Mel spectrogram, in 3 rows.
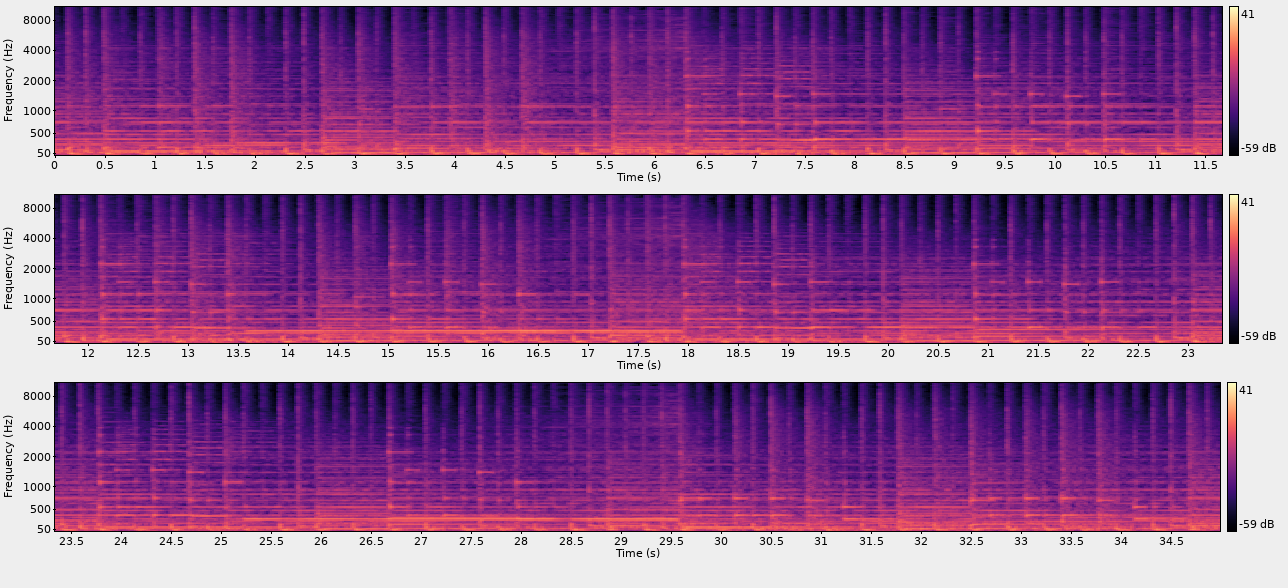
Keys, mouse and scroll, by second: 2.0 scroll down 1, 2.2-5.5 middle drag, 5.5 click, 7.0 shift+click, 7.8 shift+click, 9.0 shift+click, 10.3 shift+click, 10.9-11.3 scroll up 2, 11.5-14.6 middle drag, 14.6 ctrl+z, 14.8 ctrl+z, 15.1 ctrl+z, 15.5 ctrl+z, 15.9 ctrl+z, 16.2 ctrl+z, 17.0-18.3 middle drag, 18.3 scroll down 1, 21.7 shift+click, 23.7 shift+click, 24.2 shift+click, 24.7 shift+click, 25.7 shift+click, 26.3 shift+click, 28.0 shift+click, 30.4 click, 31.2 s.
